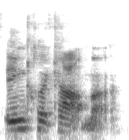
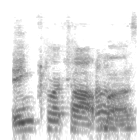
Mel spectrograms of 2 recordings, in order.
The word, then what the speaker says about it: Nlaka'pamux: It's definitely a tricky one to pronounce. Yeah. Say it again, girl. It sounds so good. I love it. Inklakatma. So there's like a roll in the tongue.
